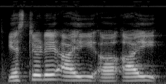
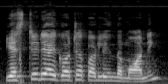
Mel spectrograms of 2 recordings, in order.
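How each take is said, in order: First: The sentence is broken up with hesitations and repeats. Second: The sentence flows smoothly without any breaks. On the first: The speaker calls it wrong. "ऐसे हो जाता है" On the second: The speaker calls it right. "कोई break नहीं लेना है। Like"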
